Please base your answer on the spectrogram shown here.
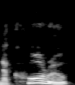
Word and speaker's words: Nakuru: her flagship project women like us center in nakuru kenya did i pronounce that correctly you did okay has changed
